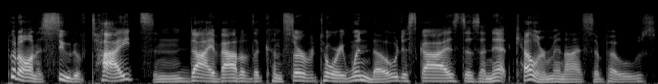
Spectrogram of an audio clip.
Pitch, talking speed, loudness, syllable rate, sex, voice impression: 150 Hz, 175 wpm, -23 LUFS, 5.0 syllables/s, female, feminine, middle-aged, tensed, powerful, hard, clear, intellectual, lively, slightly strict, intense, sharp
